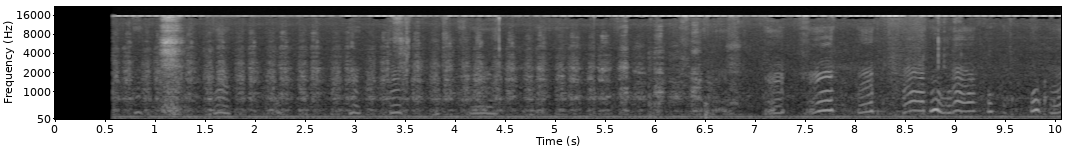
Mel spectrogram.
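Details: Newborn Great Dane puppies, male, on their first day of life, each born at 2 lbs, giving short, high, rising and falling squeaks, thickest toward the end, over a steady low electrical hum and soft rustling.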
